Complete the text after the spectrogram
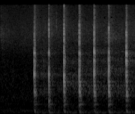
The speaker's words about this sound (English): He knocks on the door again.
